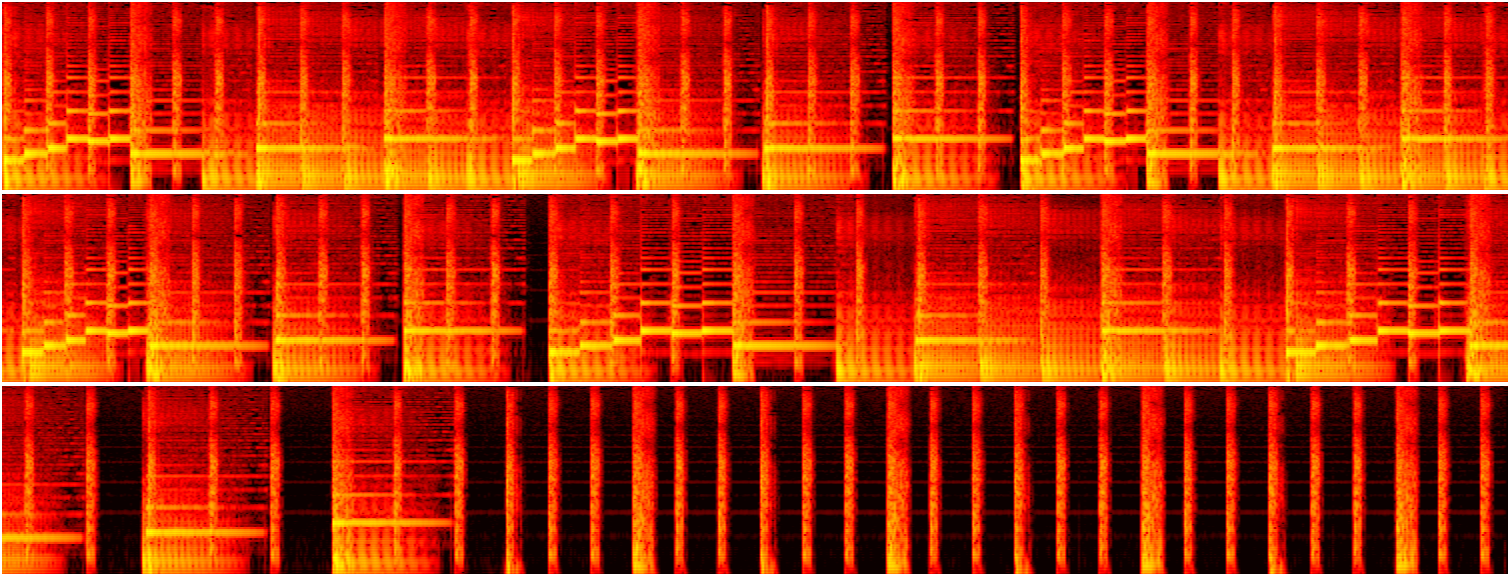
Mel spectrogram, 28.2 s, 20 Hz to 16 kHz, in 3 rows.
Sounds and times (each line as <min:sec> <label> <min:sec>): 0:00.0 accompaniment section from a cheap kids keyboard 0:21.8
